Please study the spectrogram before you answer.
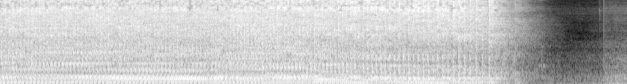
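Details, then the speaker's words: Four-wheeler quad after engine and transmission rebuild: loud, fast, choppy running that sags and dies after about five seconds; runs only on choke, owner thinks too much air, not enough fuel. "oh it's running on choke but it's not running on you're getting too much air not enough fuel"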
